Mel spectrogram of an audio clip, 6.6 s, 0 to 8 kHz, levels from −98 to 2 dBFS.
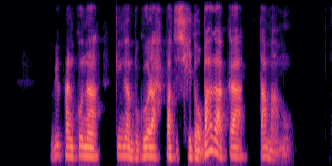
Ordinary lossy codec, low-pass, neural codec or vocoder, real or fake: Opus, 24 kbps; 7.2 kHz; none; real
